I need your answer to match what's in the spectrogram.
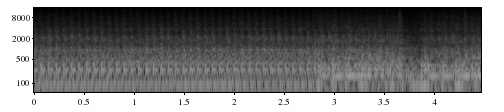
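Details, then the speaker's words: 1971 Dodge Sweptline big block V8, rear cylinders previously hydrolocked with fuel from carburetor flooding crankcase; rough idle with uneven stumbling beat, misfire, firing order confirmed correct, plugs fuel-fouled, clearing to about seven cylinders. "There, now she's cleaning up. Still got a miss. I think we got hitting on about 7 now. Man, she just drowned in fuel."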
